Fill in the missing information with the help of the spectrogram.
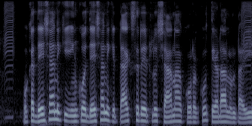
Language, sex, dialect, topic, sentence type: Telugu, male, Southern, banking, statement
